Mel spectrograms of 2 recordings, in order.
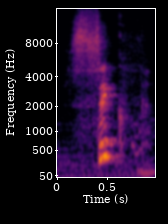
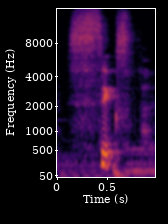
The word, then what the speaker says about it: sixth: some people say sixth I've heard a lot of natives say six and just not say the X but I'm I'm a stickler for correct pronunciation so I have to say it sixth sixth and that really jumbles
